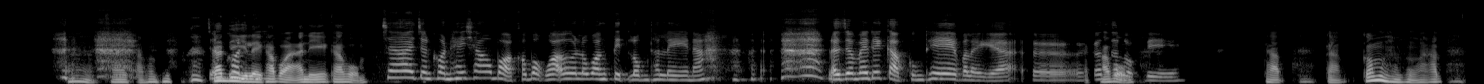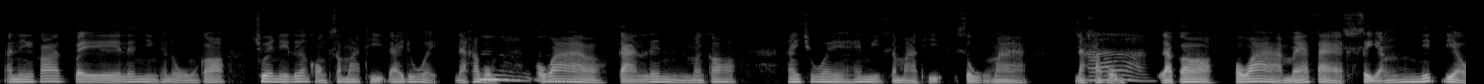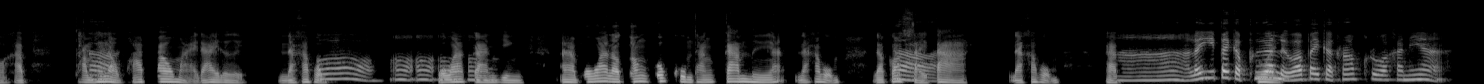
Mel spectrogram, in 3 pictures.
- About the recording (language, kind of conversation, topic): Thai, unstructured, คุณเคยลองเล่นกีฬาที่ท้าทายมากกว่าที่เคยคิดไหม?
- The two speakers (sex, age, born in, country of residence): female, 45-49, Thailand, Thailand; male, 45-49, Thailand, Thailand
- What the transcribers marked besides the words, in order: chuckle; chuckle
